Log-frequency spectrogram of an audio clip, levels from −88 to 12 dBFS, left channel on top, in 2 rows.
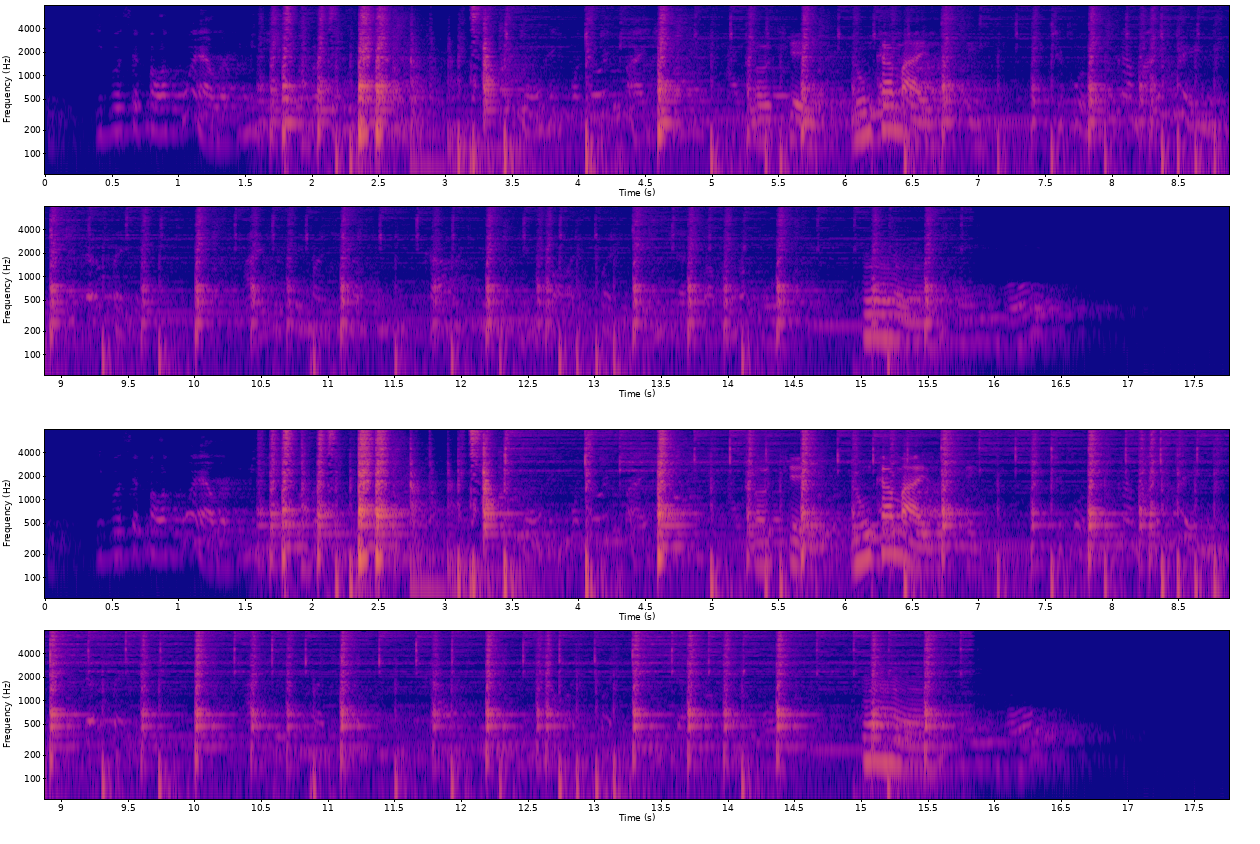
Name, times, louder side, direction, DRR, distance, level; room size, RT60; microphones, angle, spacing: voice 1, 0.4-2.8 3.4-4.7 5.1-5.6 6.2-6.4 7.5-9.6 10.4-11.5 11.7-14.4 15.7-16.5, left 1 dB, 15° left, -2 dB, 6.1 m, -56 dB
sound 1, 1.5-15.6, equal, 10° right, 4.4 m, -64 dB
sound 2, 1.6-3.7 4.0-15.8, right 6 dB, 90° right, 1.0 m, -39 dB
voice 2, 5.3-7.0 15.0-15.6, right 3 dB, 70° right, 8 dB, 1.7 m, -42 dB
22.0 x 21.5 x 8.1 m, 1.2 s
head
